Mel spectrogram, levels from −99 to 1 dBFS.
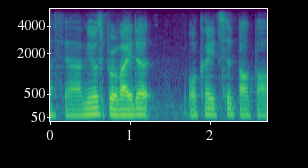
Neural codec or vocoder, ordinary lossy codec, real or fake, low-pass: none; Opus, 24 kbps; real; 5.4 kHz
